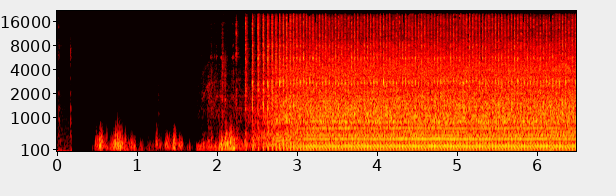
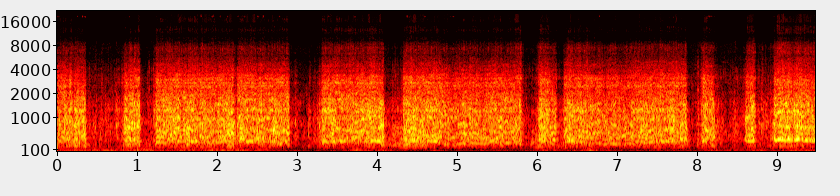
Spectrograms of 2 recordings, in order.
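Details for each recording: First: New PowerSmart DV8621S 170cc 21-inch self-propelled gas mower, primer bulb pressed three times: a few quiet pulls, then it starts on the first real pull and settles into a steady, even buzz; engine sounds healthy. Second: New PowerSmart DV8621S 21-inch 170cc self-propelled mower pushed by hand with the drive not engaged: dry, gritty grinding in rough bursts from the rear wheels; the owner is unsure whether it is normal and suspects the gears.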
